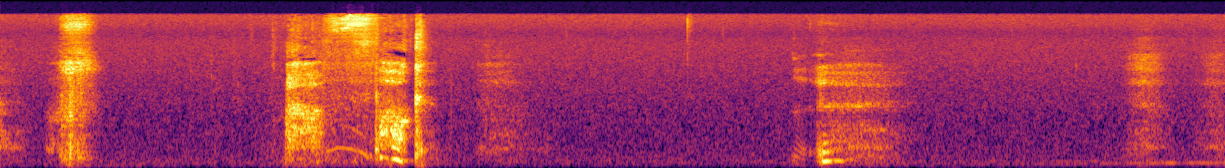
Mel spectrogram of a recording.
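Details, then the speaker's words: Sneezing fit with build-ups, false starts, stuck and stifled sneezes, sniffles and streaming eyes: several stifled and half-held sneezes with build-up breaths and sniffs in a quiet room. "I just need to sneeze. God, they feel so good. Bend me in half, and there's a power of them, and they make my head spin."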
